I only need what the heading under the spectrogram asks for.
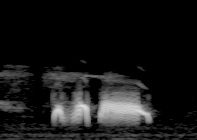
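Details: Cooing of a spotted dove used in training to provoke rival doves, delivered in the 'thúc dút' manner with a 'đồng' voice tinged with 'thổ'; two short rounded hoots followed by one long, vibrating, slightly falling coo, no other sounds.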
